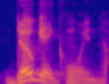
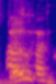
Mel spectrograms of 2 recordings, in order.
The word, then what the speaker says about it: Dogecoin: So can you share, what are all these like Ethereum and like Dogecoin? What are these weird names and how can I know what to invest in? – Dogecoin. I love that pronunciation. Yeah. – It's Doge.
